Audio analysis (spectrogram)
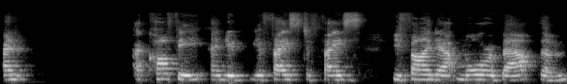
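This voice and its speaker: A woman talks fairly slowly, her pitch fairly high. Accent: Australian. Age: 70s. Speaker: network marketing business leader. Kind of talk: team training talk.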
